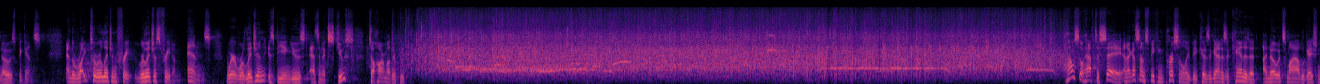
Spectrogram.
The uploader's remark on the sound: Answers questions during a live town hall. At The Novo in Los Angeles.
